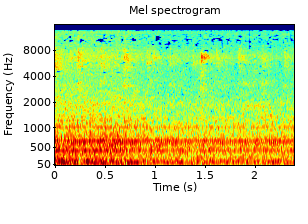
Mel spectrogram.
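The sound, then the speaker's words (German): A steady, quiet mechanical ticking from an egg timer that has been set behind the speakers, running continuously at an even pace over a low background hum with no one speaking. “Jetzt hat der Ralf so eine blöde Eieruhr gestellt, die hinter uns hier tickt”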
